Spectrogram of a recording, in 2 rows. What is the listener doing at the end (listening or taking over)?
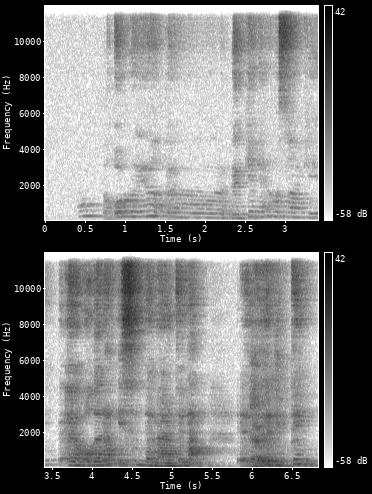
listening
